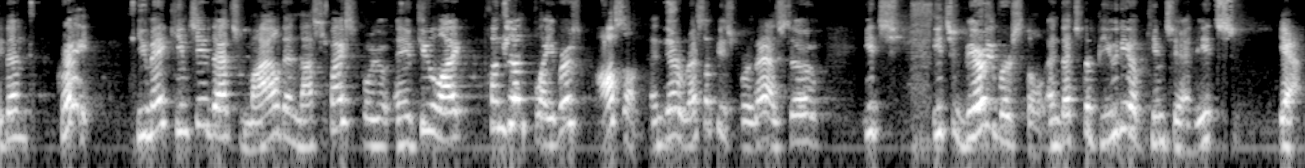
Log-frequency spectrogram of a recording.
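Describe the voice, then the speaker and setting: A middle-aged woman from Korea who teaches kimchi making, explaining in a casual, animated way with everyday comparisons. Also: medium pitch, moderate pace, poor audio. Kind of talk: casual cooking chat.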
